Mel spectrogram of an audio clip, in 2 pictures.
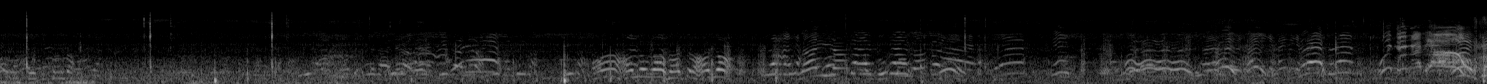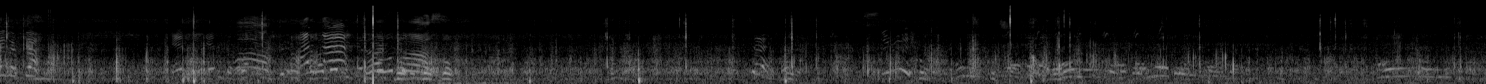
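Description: Young boys shout and call out to each other across an open field outdoors.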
